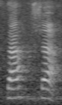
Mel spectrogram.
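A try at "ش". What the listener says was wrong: Bibir shin itu biar atas, tidak usah bergerak. Tidak, sya, tidak usah.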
